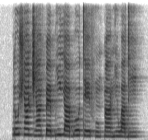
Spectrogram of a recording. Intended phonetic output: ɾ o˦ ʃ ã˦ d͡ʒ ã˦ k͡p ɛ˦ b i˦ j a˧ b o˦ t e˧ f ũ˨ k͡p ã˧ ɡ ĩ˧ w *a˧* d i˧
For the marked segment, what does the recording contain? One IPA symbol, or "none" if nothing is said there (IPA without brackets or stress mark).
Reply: a˧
